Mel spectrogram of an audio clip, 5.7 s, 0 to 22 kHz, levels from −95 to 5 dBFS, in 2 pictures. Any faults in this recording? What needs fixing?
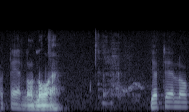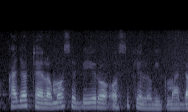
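Automatic gain falling runs from 0.43 to 0.74 s. The gain control judges the input too loud and pulls level down by about 4 dB. The room background sinks along with the speech, which separates it from the talker moving near 0.5 s, where only the voice changes.

Automatic gain rising follows from 0.67 to 1.04 s and restores about 3 dB, so voice and room noise swell together. Here the gain control judges the input too quiet and raises its gain. A real change in the talker's distance would leave the background level steady.

To prevent both, slow the gain control's attack and release, or set fixed input gain, so brief loudness changes don't trigger corrections.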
